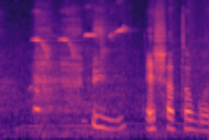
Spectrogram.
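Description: Short, broken vocal sounds from a person, a falling-then-rising 'mm'-like sound about a second in and brief laugh-like sounds near the end, with faint bird chirps early on.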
